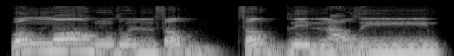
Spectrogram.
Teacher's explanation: ضادের মধ্যে রখাওয়া আছে আওয়াজ চলবে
